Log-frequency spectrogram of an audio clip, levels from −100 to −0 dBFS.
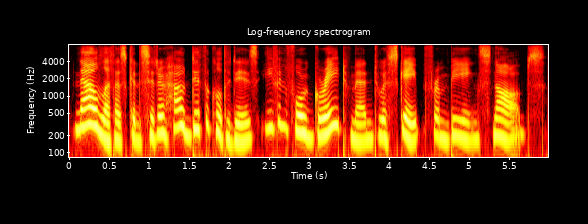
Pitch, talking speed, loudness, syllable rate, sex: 210 Hz, 170 wpm, -18 LUFS, 4.1 syllables/s, male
